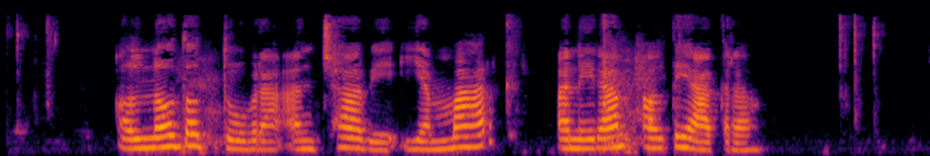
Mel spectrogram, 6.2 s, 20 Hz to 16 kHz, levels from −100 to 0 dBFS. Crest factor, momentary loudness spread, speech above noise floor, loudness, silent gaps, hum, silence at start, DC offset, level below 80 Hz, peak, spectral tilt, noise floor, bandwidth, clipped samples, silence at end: 18 dB; 10 LU; 34 dB; -27 LUFS; none; none; 0.75 s; under 0.1%; -76 dBFS; -10 dBFS; -5 dB/octave; -61 dBFS; 11.5 kHz; under 0.1%; 1.15 s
